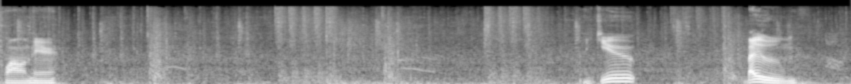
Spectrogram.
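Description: A sniper rifle fires sharp shots.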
